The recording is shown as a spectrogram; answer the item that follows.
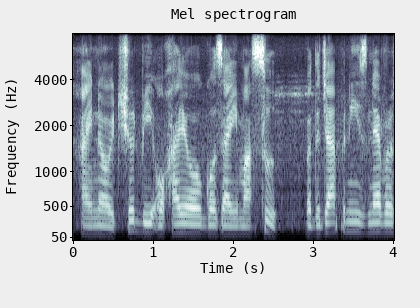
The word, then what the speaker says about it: ohayo gozaimasu: may have noticed that there's a su in the end but when i'm saying the word i'm not really stressing on the su i'm not even saying su i'm just leaving it like an s ohio hos i must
